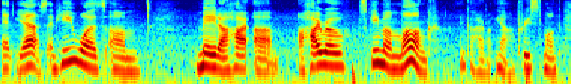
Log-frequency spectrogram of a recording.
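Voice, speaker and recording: In an American accent, the voice moves at a fairly slow pace with lively intonation. Its loudness swings widely. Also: woman, medium pitch for a woman. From US West Coast, Berkeley, California. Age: 60s. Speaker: online streamer. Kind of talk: casual chat. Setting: outdoors.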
